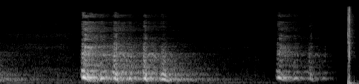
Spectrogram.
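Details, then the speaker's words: Asthma cough: a deep breath before coughing, then a run of two to three strong coughs and a second short burst, attempting to open and clear inflamed, narrowed airways. "in asema inflammation and narrowing of the Airways lead to this characteristic cough the deep breath is an attempt to open the Airways followed by multiple strong cuff to clear them"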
